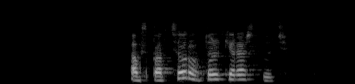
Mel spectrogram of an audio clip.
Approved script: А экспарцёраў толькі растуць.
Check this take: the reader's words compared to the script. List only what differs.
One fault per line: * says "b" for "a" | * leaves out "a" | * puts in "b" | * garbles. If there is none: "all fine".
all fine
